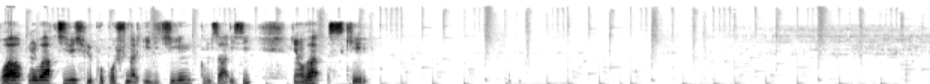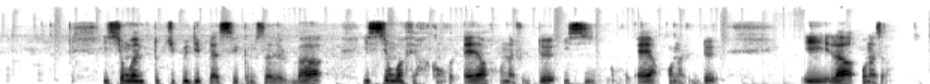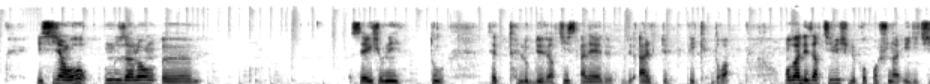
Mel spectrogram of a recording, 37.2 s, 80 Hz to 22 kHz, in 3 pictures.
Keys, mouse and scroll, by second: 1.1 o, 3.4-3.7 scroll up 1, 3.9 s, 14.4-17.4 drag, 17.4 ctrl+r, 20.0 ctrl+r, 21.9 Tab, 22.4 a, 22.8-23.2 scroll down 2, 23.2-24.8 middle drag, 24.8-25.4 shift+scroll up 8, 25.8 Tab, 26.5-28.9 shift+scroll up 3, 28.9 alt+right click, 29.7-30.9 middle drag, 30.9 shift+scroll up 2, 32.7 shift+scroll up 1, 33.7 scroll up 1, 35.8 click, 36.8-37.2 shift+scroll up 1.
